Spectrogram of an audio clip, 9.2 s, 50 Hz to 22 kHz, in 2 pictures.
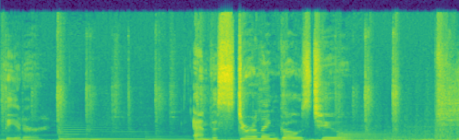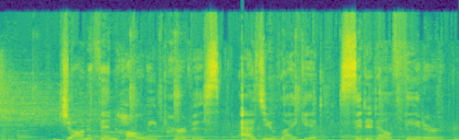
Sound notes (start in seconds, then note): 3.4 drumroll; 4.9 applause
